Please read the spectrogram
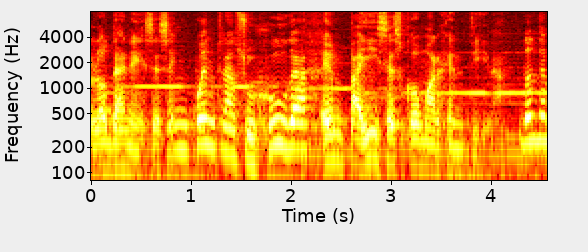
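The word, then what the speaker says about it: hygge: vivido en el programa de hoy se pronuncia fuga y a menudo se le traduce como lo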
